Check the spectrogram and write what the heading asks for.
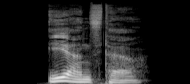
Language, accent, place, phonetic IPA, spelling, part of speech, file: German, Germany, Berlin, [ˈeːɐnstɐ], ehernster, adjective, De-ehernster.ogg
- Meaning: inflection of ehern: 1. strong/mixed nominative masculine singular superlative degree 2. strong genitive/dative feminine singular superlative degree 3. strong genitive plural superlative degree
